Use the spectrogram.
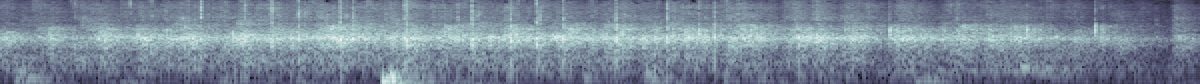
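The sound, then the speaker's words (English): An audience applauds steadily, a dense, crackling wash of many hands clapping at full volume for several seconds before beginning to ease off at the end. “Please, please honor them and give them applause.”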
